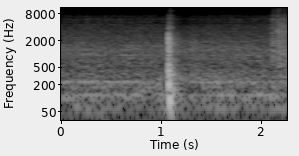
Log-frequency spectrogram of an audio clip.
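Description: A plastic cup knocks down onto a hard counter.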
